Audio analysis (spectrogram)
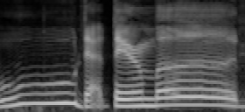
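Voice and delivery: bad put-on Cajun accent, mud drawn out. Mimicking a movie actor's Cajun accent while discussing it, bad Cajun accent imitation. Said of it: "walking around my apartment going".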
